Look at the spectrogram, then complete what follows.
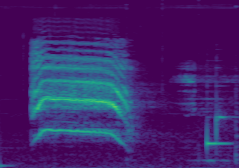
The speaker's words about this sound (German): Cool, kannst du schreien? Okay.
